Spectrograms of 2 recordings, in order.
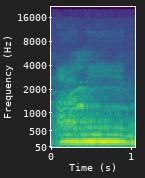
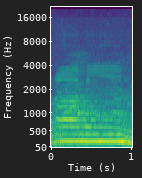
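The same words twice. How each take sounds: No difference in how they are said.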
